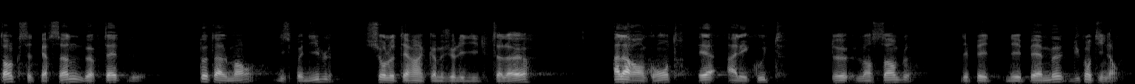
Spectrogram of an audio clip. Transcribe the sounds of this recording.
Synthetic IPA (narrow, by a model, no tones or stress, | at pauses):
t̪ɑ̃kə̥sɛt̪̚pɛʁsɔnd̪wavt̪ɛt̪χ | t̪ɔt̪almɑ̃ | d̪ispɔnibl | syʁlət̪ɛʁɛ̃kɔmʒəled̪it̪u̥t̪alœːʁ | alaʁɑ̃kɔ̃t̪χealekut̪ | d̪əlɑ̃sɑ̃bl | d̪ed̪epeɛmød̪ykɔ̃t̪inɑ̰̃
